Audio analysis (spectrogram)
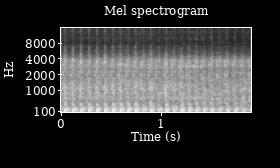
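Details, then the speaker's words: Kawasaki Boxer after 4-pin CDI conversion fix and idle adjustment: steady fast puffing pulses at idle, sharp chuff each firing stroke from exhaust pipe leaks, to be cleaned and welded; exhaust leak. "lilinisan na lang natin kasi may mga Tagas Tagas ta's ipa welding natin yung tambutso"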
